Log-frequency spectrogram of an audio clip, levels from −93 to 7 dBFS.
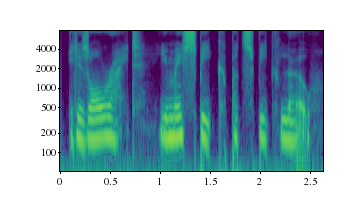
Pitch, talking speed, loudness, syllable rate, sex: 170 Hz, 230 wpm, -21 LUFS, 4.4 syllables/s, female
